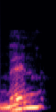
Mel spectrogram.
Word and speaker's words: mn: En fait, on dit men, mais c'est MN.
